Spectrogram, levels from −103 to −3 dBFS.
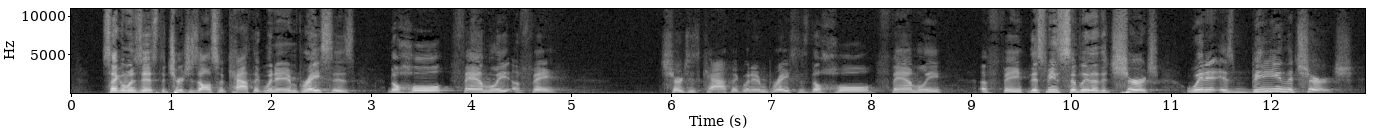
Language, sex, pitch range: English, male, 160-200 Hz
